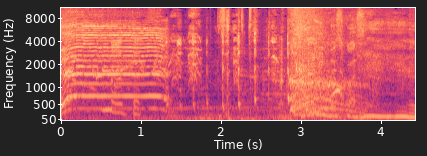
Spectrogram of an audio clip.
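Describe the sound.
A person makes a long, sustained bleating note like a goat, held steady for about a second, followed by a burst of livelier vocalizing and another drawn-out, wavering voiced sound.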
